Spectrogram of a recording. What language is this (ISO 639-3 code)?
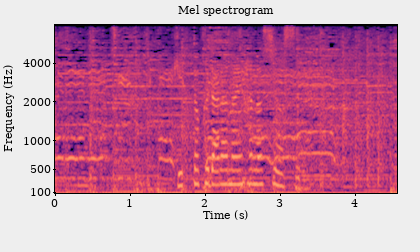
jpn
